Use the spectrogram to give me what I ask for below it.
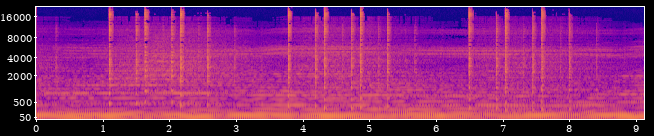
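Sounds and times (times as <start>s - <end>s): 
drum and bass music: 0.0s - 9.0s.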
